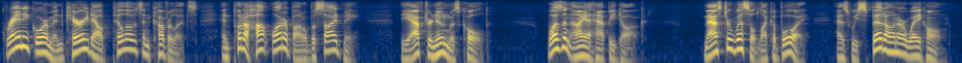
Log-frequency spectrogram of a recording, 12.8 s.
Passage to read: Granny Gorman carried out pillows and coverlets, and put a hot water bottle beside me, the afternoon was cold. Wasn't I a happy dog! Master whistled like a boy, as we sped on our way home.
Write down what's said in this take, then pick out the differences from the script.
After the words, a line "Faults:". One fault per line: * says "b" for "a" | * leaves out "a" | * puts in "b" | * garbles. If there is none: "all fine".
Granny Gorman carried out pillows and coverlets, and put a hot water bottle beside me, the afternoon was cold. Wasn't I a happy dog! Master whistled like a boy, as we sped on our way home.
Faults:
all fine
